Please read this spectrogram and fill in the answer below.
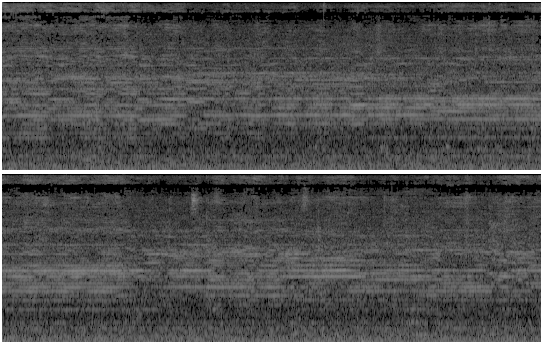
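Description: Electric dog grooming clippers running with a steady buzz.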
